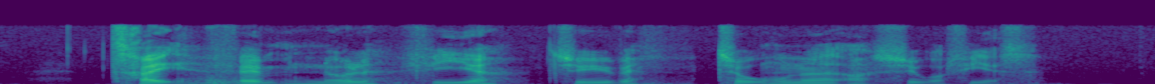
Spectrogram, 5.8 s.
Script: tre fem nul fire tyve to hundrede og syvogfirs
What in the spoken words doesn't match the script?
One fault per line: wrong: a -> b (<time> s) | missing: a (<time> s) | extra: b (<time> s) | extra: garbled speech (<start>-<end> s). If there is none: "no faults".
no faults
